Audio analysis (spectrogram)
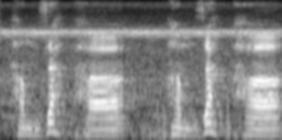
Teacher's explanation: এক নম্বর মাখরাজ হলকের শুরু হইতে উচ্চারিত হয়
